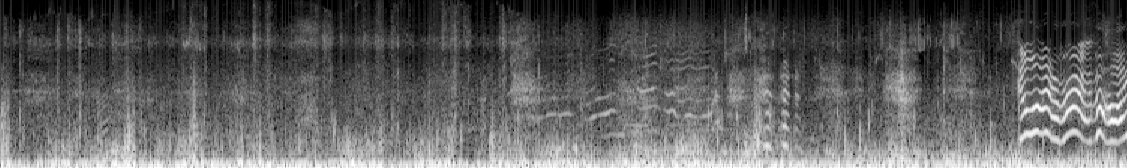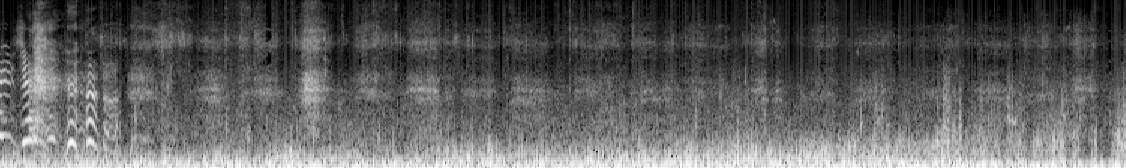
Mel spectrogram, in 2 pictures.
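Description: A horse's hooves thud on soft grass at a gallop.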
